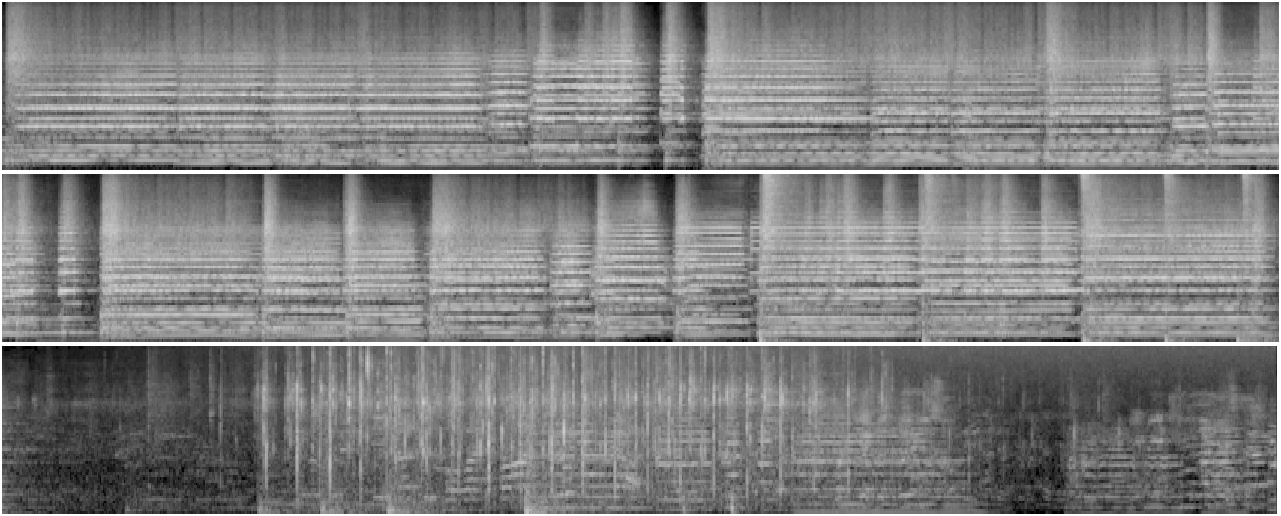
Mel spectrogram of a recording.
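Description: Marching brass band with trumpets and trombones playing, with low drum beats under the tune. The band stops about two-thirds of the way through. A quieter stretch of mixed sound with scattered knocks follows.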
